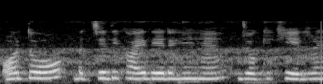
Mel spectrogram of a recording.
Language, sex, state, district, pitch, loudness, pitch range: Hindi, female, Punjab, Pathankot, 265 Hz, -14 LUFS, 260-280 Hz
